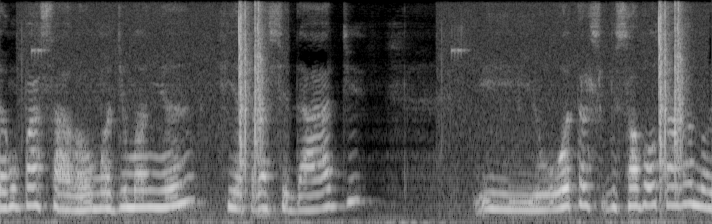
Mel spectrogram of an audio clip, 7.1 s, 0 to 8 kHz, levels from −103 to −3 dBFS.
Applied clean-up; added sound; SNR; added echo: none; Camera; 7 dB; reverberation time 0.2 s.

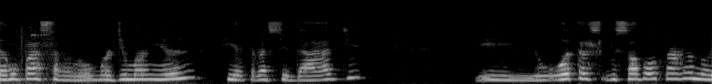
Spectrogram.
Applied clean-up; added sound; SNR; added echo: neural mask model DeepFilterNet 3.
